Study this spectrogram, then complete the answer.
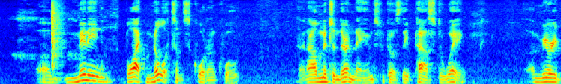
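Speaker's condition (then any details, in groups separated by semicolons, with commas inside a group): No condition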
